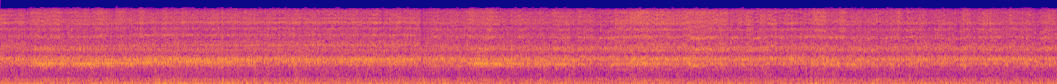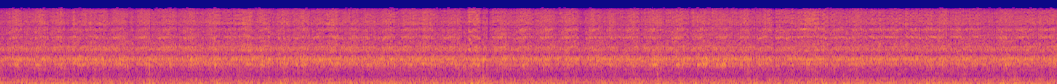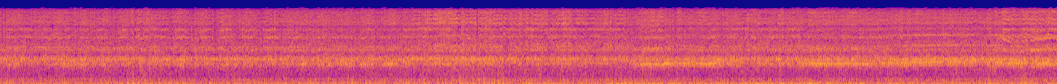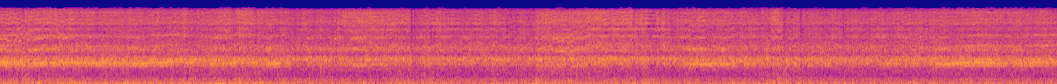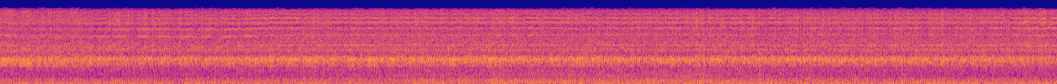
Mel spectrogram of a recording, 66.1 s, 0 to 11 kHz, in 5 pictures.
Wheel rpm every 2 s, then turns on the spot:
220, 230, 230, 220, 220, 220, 210, 210, 220, 220, 220, 220, 210, 220, 220, 220, 220, 210, 220, 220, 220, 220, 220, 210, 220, 220, 220, 220, 230, 230, 230, 230, 230.
none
